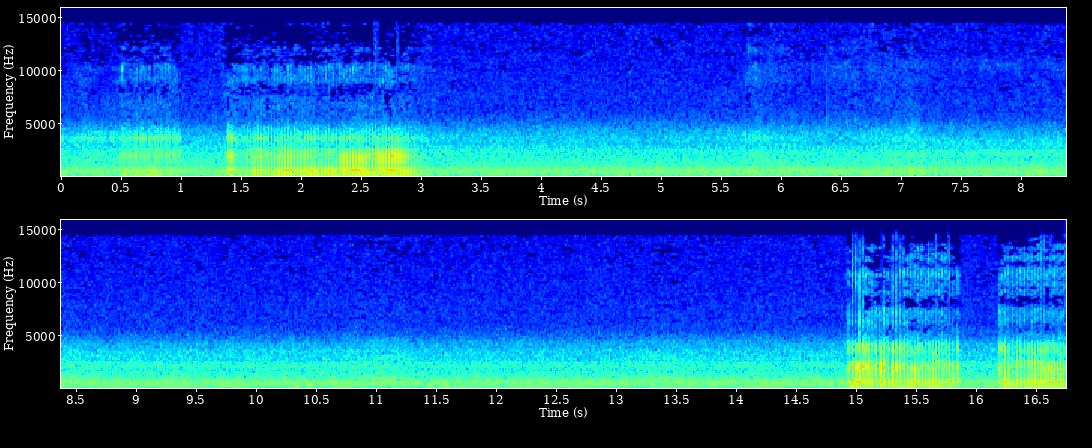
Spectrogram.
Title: yes...bulldogs snore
